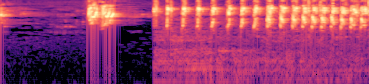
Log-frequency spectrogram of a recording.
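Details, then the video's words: Lovebird calling: a lone shrill squeak, a brief harsh burst, then a quickening run of sharp, high chirps repeated several times a second. "Lovebird Calling Sound"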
